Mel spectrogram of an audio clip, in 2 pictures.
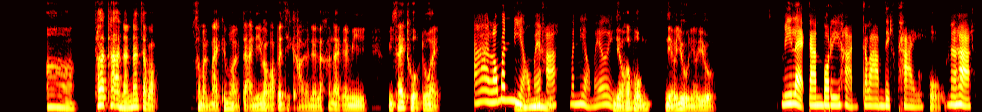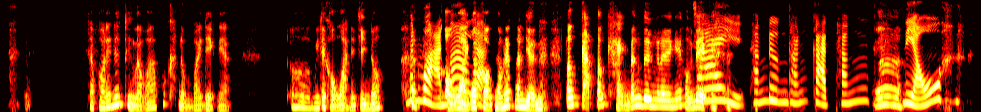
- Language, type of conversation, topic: Thai, podcast, ขนมแบบไหนที่พอได้กลิ่นหรือได้ชิมแล้วทำให้คุณนึกถึงตอนเป็นเด็ก?
- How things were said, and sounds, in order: tapping; other background noise; chuckle; chuckle; chuckle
